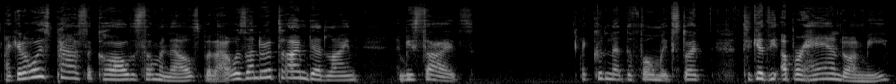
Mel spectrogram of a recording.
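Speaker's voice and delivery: usual speaking voice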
